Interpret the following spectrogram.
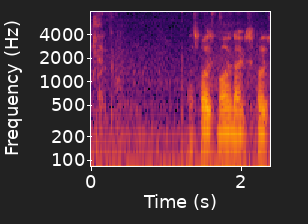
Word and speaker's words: Moog: Yeah, it's Mog. I suppose my name's supposed to be pronounced Spoon.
